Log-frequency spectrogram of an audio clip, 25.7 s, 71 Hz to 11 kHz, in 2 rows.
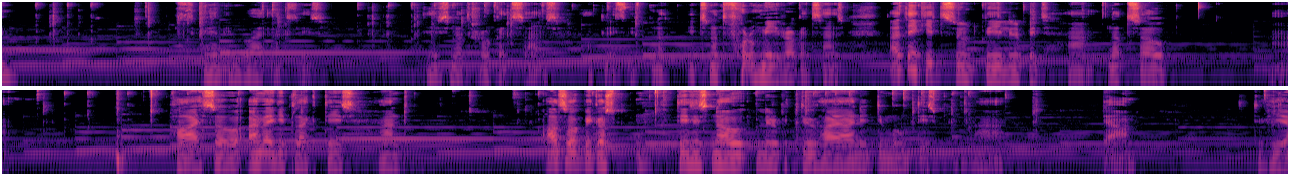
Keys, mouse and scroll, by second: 0.4 Tab, 1.3 s, 3.6 Tab, 4.6 a, 4.7-7.6 right drag, 6.0-8.3 drag, 9.1-11.7 middle drag, 10.2-13.4 drag, 13.4-16.7 middle drag, 15.7-17.9 drag, 18.1-22.8 middle drag, 19.0 Tab, 19.3-23.8 right drag, 22.8-24.4 drag, 25.6 Tab, 25.6 scroll down 1.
